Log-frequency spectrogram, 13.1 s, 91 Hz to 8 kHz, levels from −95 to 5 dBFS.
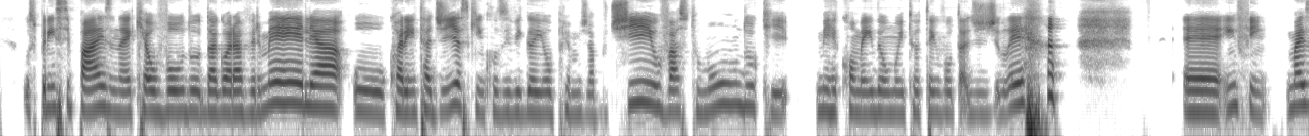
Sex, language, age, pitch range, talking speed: female, Portuguese, 10-29, 200-250 Hz, 160 wpm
